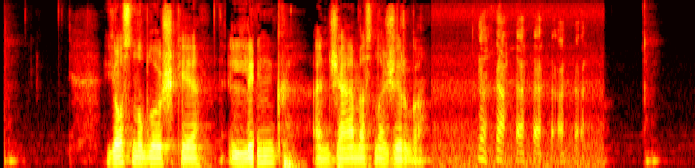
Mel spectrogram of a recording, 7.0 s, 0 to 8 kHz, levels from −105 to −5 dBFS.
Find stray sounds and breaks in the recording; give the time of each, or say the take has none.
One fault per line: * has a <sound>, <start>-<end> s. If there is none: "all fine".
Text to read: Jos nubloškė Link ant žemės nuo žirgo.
* has a dropout, 2.5-2.6 s
* has a laugh, 4.7-5.9 s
